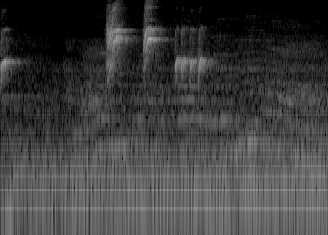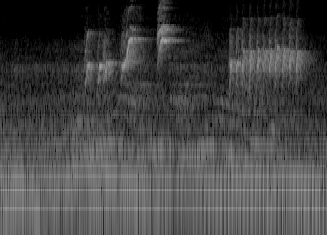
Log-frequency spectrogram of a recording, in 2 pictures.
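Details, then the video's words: Greater green leafbird singing vigorously over noisy surroundings: paired bright whistled notes and short chirped phrases in two bursts separated by a quiet gap, ending in a quick buzzy trill, with a continuous low rumble beneath. "Cucok Ijo Pakpak gacor ditengah kebisingan."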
